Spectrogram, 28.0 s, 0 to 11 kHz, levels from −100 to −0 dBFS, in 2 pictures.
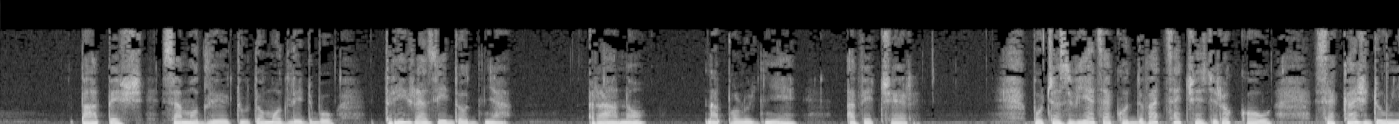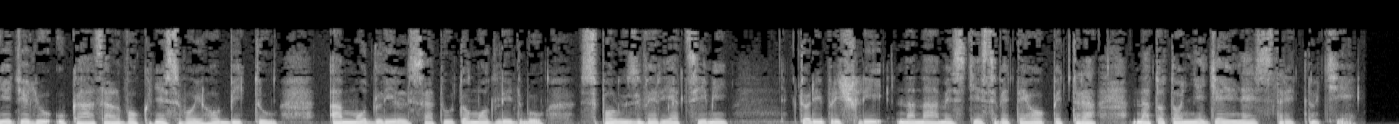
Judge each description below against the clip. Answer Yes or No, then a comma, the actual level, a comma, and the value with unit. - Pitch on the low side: Yes, low, 125 Hz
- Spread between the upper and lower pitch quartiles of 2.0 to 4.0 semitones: No, average, 4.5 semitones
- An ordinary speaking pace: No, slow, 95 wpm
